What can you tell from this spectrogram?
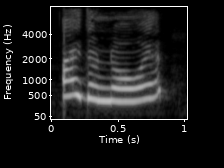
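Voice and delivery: put-on high-pitched kid who doesn't know; small, high child voice; little child. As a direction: answer like an unsure little kid. Child answering therapist in role-play.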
